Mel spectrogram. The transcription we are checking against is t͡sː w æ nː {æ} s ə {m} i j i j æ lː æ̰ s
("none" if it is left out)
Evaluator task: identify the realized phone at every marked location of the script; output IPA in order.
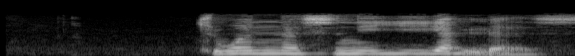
æ, n

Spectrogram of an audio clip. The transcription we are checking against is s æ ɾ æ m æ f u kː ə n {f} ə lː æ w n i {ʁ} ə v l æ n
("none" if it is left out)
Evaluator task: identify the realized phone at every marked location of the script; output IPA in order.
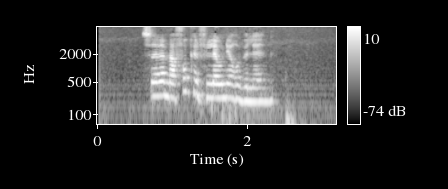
f, ʁ

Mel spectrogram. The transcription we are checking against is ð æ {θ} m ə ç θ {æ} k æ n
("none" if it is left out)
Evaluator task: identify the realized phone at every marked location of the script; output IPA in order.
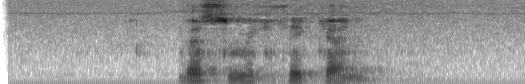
s, i

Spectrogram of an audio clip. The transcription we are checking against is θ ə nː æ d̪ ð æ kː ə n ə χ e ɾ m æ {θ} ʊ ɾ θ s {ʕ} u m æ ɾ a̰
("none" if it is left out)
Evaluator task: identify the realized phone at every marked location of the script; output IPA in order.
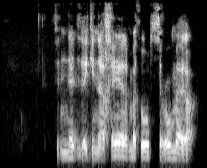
θ, ʕ

